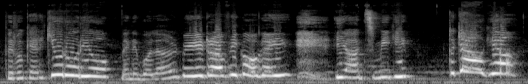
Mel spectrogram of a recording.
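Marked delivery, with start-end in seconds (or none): 0.4-1.1 concerned adult. Retold or imitated. Guest asks crying girl. 1.6-2.9 high, slow crying complaint; teary wail. Retold or imitated. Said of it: "मैं रोए जा रही हूँ". 4.5-5.2 dismissive adult. Retold or imitated. Guest brushing off her loss.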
